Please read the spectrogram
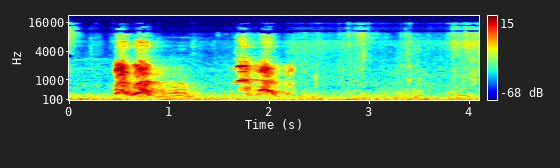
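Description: Two loud, close animal calls about a second apart, each with a double peak.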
